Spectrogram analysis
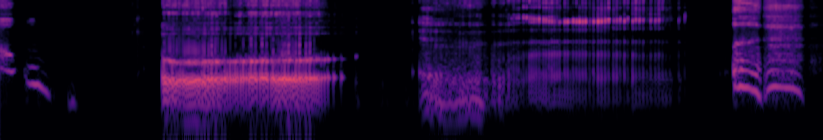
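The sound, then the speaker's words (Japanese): Loud human burps, one long drawn-out belch followed by another rough, extended one and a short final burp, with brief vocal noises in the gaps. “ゲップをご主人様にも聞かせたくて、ゲップしちゃうたびに感じちゃいます。”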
